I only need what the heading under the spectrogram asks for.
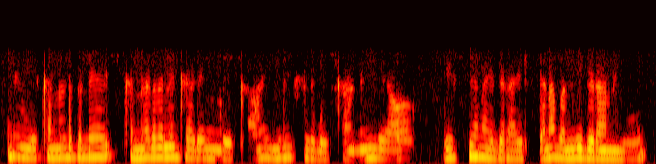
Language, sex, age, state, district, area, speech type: Kannada, female, 30-45, Karnataka, Chitradurga, rural, conversation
